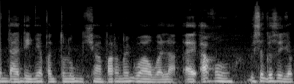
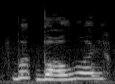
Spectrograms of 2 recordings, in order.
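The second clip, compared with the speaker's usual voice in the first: put-on high, louder whimpering toddler stammer; pitiful child voice; 11 semitones higher, 4 dB louder, much slower than usual. Toddler repeating the steward's no, high pleading mock whimper. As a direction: play the child begging for pity. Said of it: "parang nagpapaawa siya".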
